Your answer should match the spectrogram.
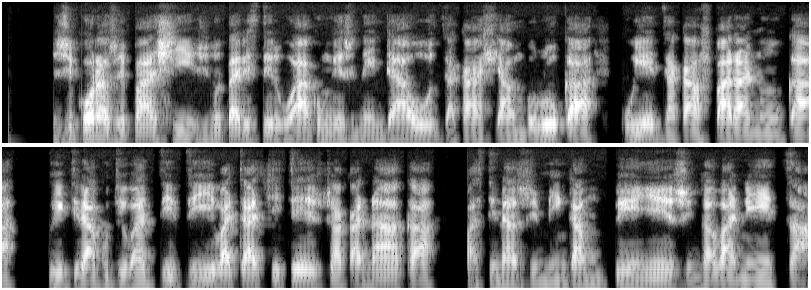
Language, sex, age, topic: Ndau, female, 50+, education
